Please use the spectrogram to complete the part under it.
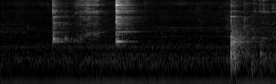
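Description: A utensil mixes seasonings into hot oil for Nashville hot chicken, giving three sharp clinks against the bowl spaced about a second apart over a quiet background.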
